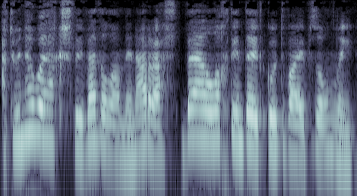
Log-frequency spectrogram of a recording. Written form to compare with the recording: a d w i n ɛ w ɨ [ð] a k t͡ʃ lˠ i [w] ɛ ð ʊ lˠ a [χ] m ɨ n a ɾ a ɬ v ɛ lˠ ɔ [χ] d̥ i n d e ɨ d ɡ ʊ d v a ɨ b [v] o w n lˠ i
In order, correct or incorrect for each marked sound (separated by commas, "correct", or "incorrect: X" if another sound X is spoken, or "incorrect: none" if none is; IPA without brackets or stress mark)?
correct, incorrect: v, incorrect: none, correct, incorrect: z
